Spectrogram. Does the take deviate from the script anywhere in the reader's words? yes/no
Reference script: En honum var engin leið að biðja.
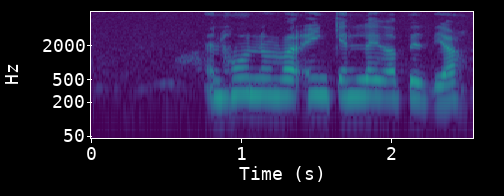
no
